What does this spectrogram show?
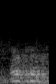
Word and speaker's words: Urquhart: I think I've pronounced it right. Is that right? Urquhart? Urquhart Castle, yeah.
